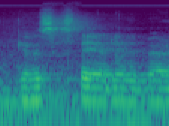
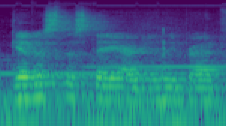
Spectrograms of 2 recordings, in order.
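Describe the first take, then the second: First: The line is spoken quickly. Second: The line is spoken slowly and clearly. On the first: "I gotta say it fast" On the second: "say it nice and slow and enunciated"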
